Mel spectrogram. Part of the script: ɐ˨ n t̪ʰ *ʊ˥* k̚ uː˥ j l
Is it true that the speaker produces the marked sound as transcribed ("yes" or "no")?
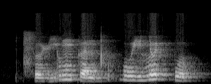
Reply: yes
